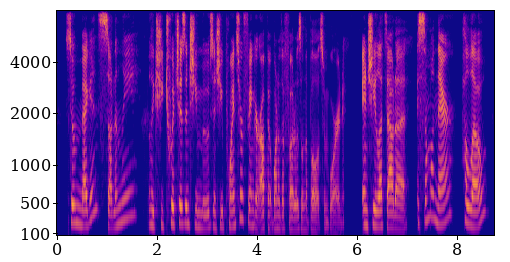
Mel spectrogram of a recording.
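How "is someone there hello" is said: put-on childlike, younger-sounding girl voice. Retelling a scene where a possessed girl calls out: younger-sounding girl voice. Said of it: "she makes herself a little younger".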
